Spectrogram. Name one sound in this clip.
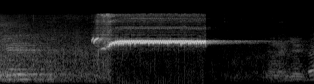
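A referee's whistle blows one long shrill blast.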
